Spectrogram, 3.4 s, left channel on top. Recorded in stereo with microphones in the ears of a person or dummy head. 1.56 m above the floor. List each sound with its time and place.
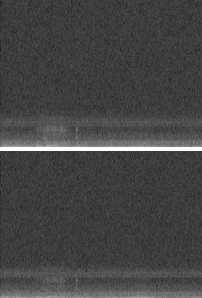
0.6 s a drawer: 20° left (ahead or behind)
